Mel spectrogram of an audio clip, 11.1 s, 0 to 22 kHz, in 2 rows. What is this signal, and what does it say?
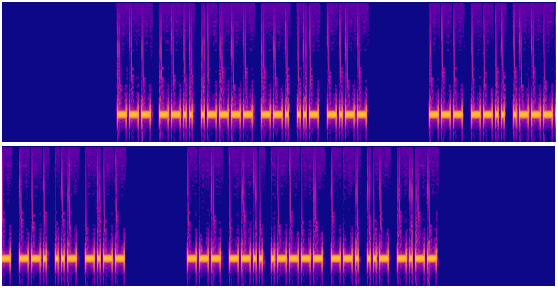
Morse code, heard as a keyed tone, about 40 wpm, 700 Hz. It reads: OZ1GUY OZ1GUY OZ1GUY
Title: DXCC-100 Call Signs - 6 Characters - Repeated 3x - 40wpm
